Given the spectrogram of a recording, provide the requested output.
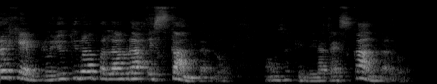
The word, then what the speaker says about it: escándalo: Escándalo, ¿verdad? Está tildada, pero quiero identificar las sílabas átonas, las más suaves. Acá son, en las sílabas átonas son varias en una palabra. Por ejemplo, está es, da y lo. Son las sílabas átonas, son las sílabas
